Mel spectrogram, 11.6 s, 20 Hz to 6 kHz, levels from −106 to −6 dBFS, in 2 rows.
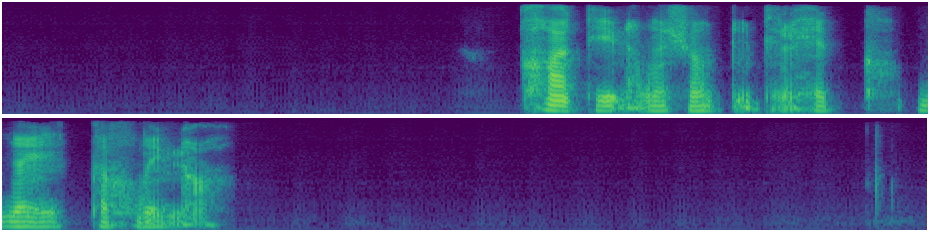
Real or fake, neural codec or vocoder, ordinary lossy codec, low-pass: fake; autoencoder, 22.05 kHz, a latent of 192 numbers a frame, VITS, trained on one speaker; MP3, 48 kbps; 5.4 kHz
